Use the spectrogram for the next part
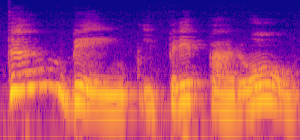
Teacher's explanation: as palavras também e preparou são oxítonas, são palavras oxítonas, porque a sílaba tônica é a última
